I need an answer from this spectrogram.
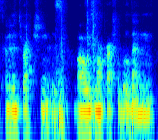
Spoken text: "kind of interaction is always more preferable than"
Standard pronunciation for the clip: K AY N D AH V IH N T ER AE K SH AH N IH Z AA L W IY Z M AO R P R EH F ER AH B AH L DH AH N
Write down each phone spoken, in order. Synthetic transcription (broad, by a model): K AY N D AH V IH N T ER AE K SH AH N IH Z AA L W IY Z M AO R P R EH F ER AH B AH L DH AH N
